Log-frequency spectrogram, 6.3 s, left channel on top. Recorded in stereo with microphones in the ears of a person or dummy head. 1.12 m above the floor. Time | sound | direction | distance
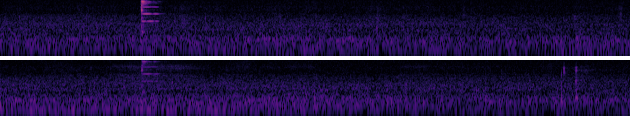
1.4 | a clink | 65° left (ahead or behind) | 0.5 m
